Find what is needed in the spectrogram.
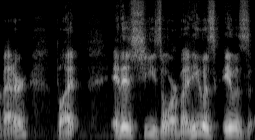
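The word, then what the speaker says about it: Xizor: antagonist of that was caor and I found out just recently it's actually pronounced Shor which I don't like that pron pronunciation I like cizor better but it is Shor but he was he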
